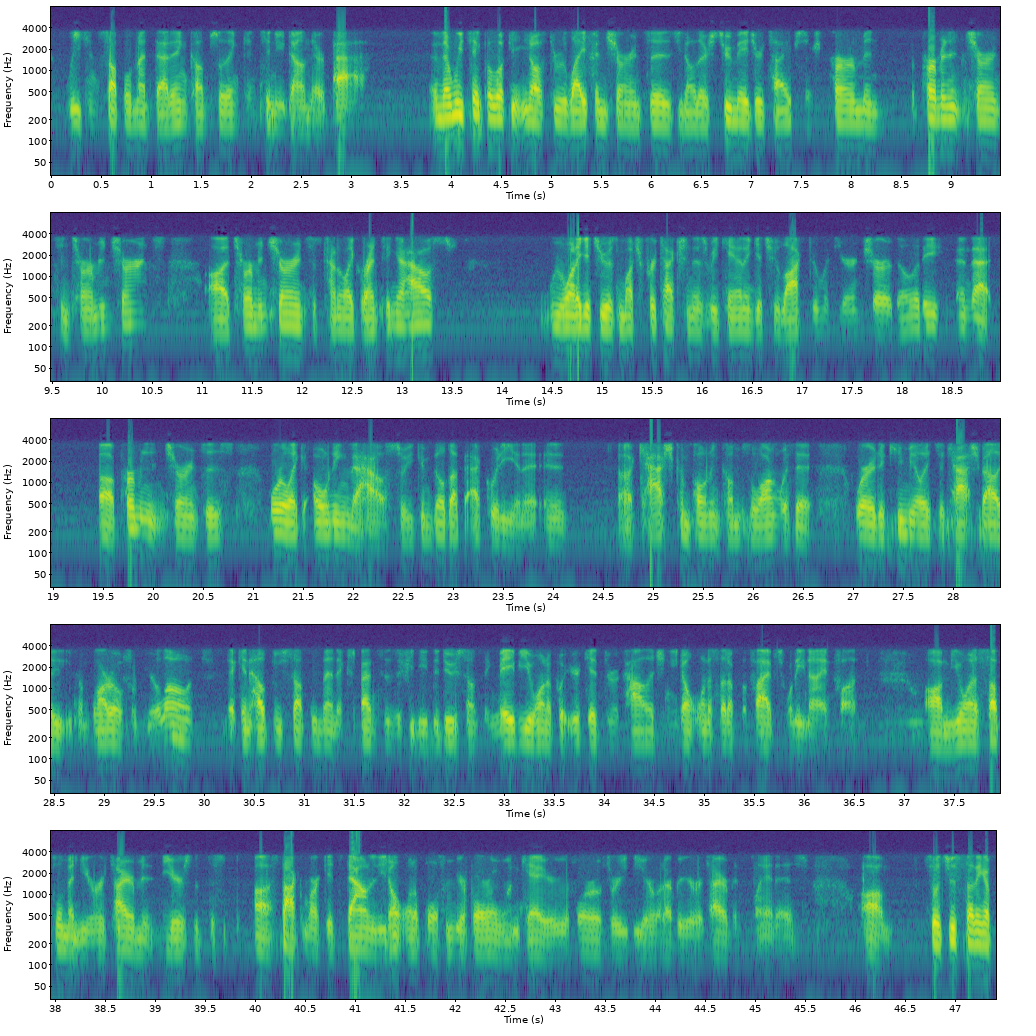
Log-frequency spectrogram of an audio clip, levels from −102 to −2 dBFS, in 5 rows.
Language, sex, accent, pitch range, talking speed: English, male, American, 80-95 Hz, 220 wpm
